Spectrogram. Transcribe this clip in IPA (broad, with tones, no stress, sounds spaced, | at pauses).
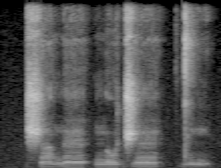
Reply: ʃ ã˧ n ɛ̃˦ | n o˦ d͡ʒ ɛ̃˧ | d ĩ˨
